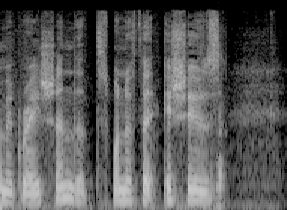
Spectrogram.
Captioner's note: speaking French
